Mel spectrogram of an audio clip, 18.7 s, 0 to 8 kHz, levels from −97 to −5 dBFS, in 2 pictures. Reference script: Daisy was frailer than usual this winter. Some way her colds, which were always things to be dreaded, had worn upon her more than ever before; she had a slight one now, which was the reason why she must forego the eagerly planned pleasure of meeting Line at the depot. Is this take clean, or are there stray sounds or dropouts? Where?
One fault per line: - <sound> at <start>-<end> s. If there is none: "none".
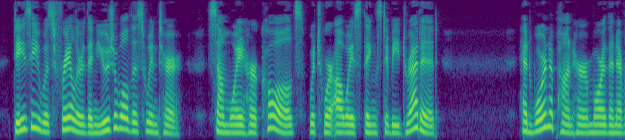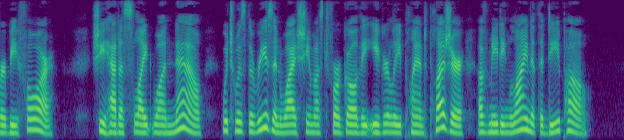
none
